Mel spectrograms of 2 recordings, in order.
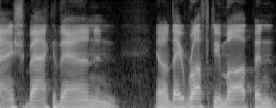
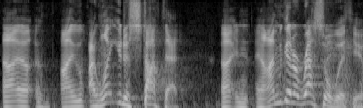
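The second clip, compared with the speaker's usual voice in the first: put-on angry voice, pitched higher; 5 semitones higher than usual. Retelling how Commissioner Stern angrily threatened him: imitating an angry Commissioner Stern. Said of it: "He was mad".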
